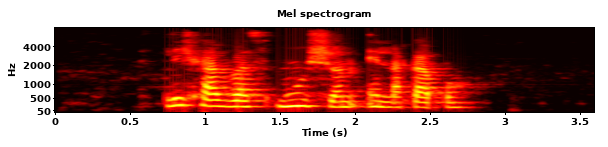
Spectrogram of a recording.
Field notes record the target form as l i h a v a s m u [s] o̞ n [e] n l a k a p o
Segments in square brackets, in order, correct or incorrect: incorrect: ʃ, correct

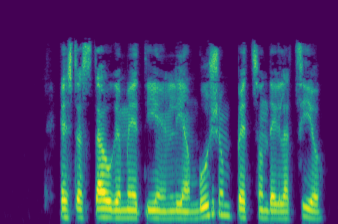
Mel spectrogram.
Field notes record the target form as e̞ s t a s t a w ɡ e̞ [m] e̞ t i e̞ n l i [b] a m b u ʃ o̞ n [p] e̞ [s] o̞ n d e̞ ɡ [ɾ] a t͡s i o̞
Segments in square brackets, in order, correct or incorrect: correct, incorrect: none, correct, incorrect: t͡s, incorrect: l

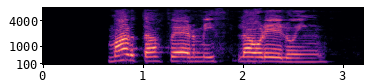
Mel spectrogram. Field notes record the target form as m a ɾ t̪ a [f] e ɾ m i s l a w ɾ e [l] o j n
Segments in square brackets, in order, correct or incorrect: correct, correct

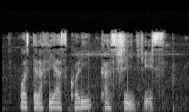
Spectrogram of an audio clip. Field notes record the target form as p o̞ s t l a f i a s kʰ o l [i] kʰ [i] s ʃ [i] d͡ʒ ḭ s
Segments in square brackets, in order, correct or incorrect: correct, incorrect: a, correct

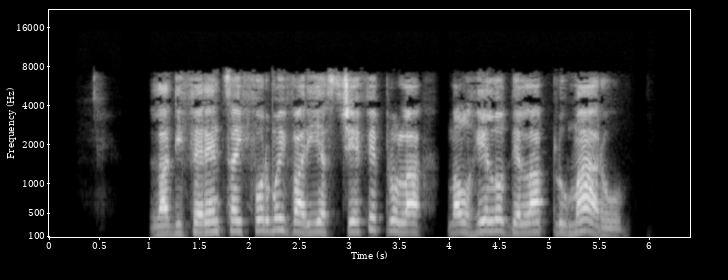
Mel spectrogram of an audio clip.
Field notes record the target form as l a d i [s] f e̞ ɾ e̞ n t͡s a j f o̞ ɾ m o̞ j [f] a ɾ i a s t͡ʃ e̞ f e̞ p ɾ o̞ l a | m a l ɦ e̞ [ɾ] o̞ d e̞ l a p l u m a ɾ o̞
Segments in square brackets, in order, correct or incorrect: incorrect: none, incorrect: v, incorrect: l

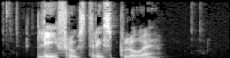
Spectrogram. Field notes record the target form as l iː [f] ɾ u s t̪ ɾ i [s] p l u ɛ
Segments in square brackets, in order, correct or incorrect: correct, correct

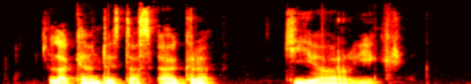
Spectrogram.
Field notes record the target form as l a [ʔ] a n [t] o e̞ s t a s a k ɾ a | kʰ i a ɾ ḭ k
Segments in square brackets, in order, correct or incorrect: incorrect: k, correct

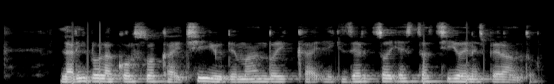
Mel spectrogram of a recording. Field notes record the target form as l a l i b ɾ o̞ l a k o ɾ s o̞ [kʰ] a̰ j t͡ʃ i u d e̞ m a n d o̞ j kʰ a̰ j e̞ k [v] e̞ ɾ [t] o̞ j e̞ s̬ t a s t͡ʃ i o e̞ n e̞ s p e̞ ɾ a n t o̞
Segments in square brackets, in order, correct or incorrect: incorrect: k, incorrect: z, incorrect: t͡s

